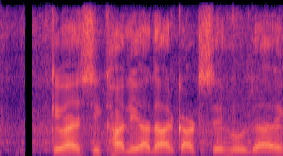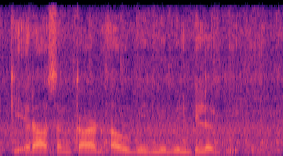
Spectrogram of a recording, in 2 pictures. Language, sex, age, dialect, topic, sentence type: Bhojpuri, male, 18-24, Western, banking, question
